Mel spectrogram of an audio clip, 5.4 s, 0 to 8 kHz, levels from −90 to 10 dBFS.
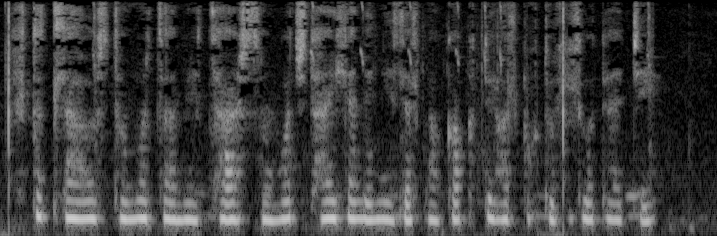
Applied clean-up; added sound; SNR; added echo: none; Mechanisms; 19 dB; none.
